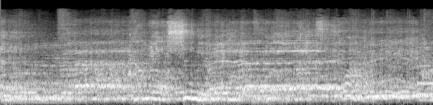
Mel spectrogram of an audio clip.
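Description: Several women singing gospel together into handheld microphones, voices held and sliding through the phrase.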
